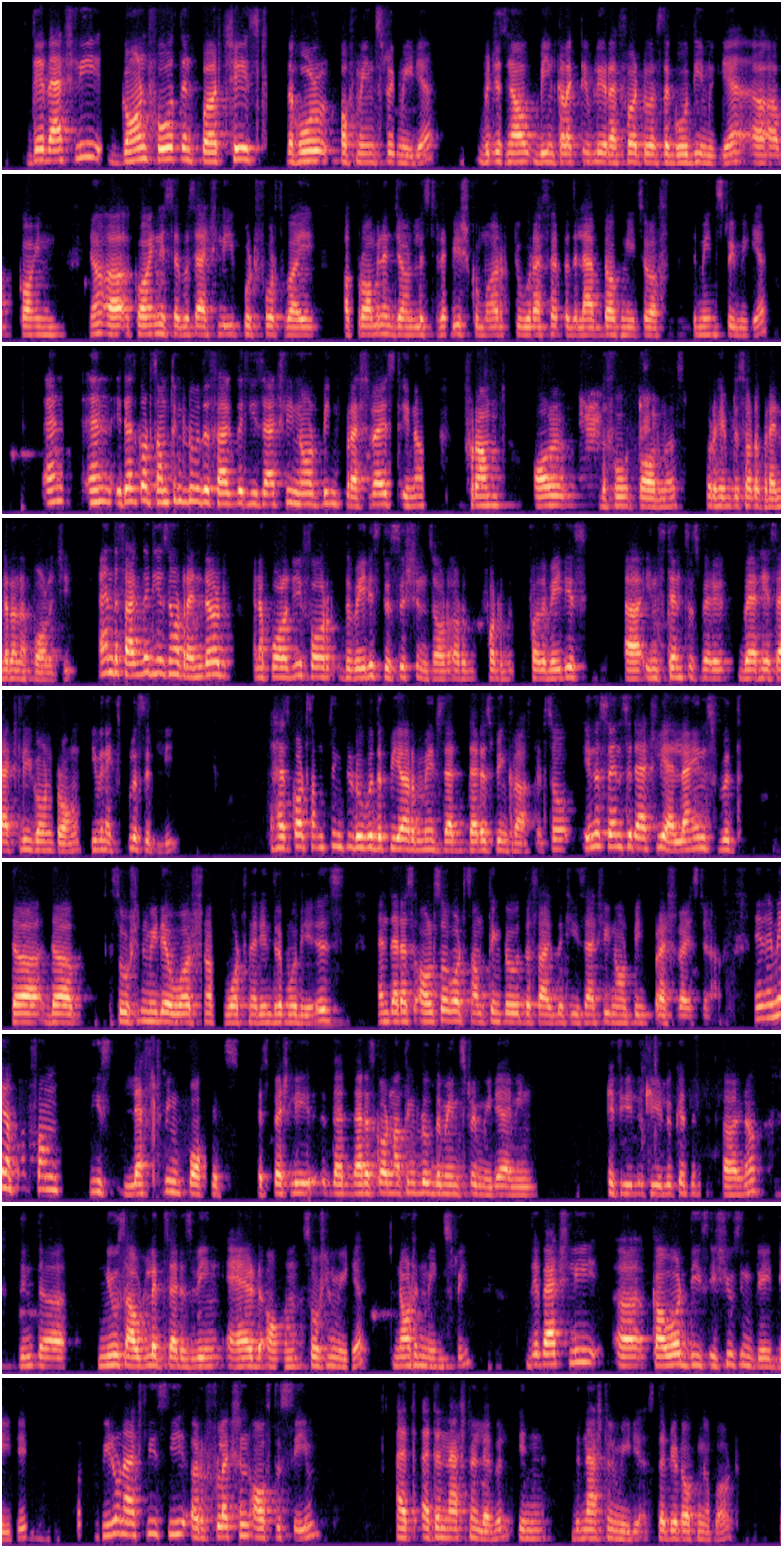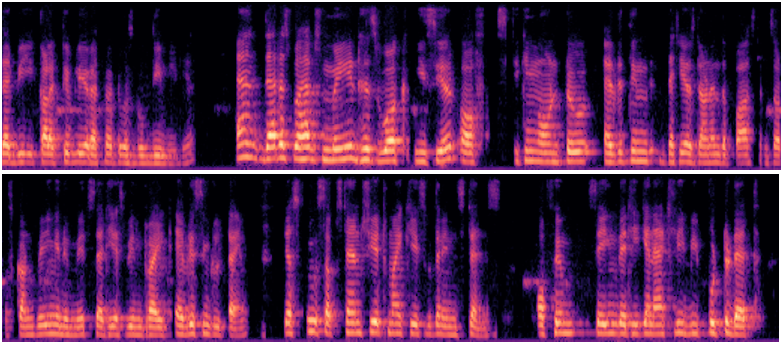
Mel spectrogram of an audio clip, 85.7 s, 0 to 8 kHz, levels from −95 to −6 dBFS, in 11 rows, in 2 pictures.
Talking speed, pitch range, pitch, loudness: 215 wpm, 145-180 Hz, 160 Hz, -24 LUFS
